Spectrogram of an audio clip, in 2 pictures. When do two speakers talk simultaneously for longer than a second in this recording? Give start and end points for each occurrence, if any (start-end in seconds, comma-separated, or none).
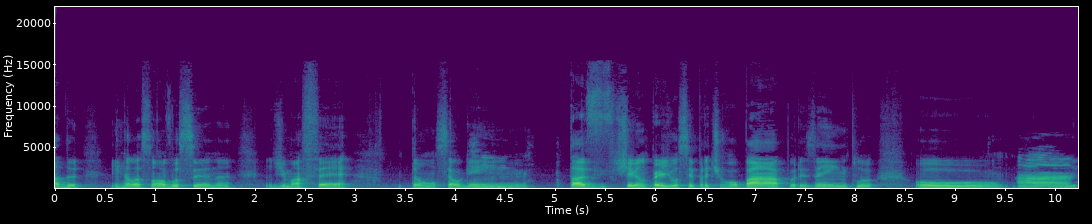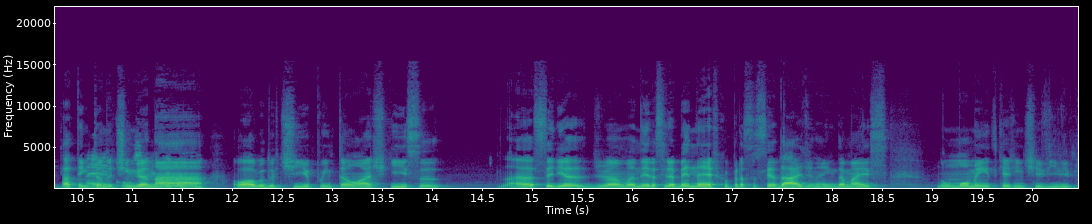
9.9-11.7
